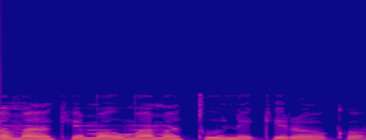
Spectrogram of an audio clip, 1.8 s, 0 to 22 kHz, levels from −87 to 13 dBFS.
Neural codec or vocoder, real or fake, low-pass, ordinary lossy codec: none; real; 7.2 kHz; none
